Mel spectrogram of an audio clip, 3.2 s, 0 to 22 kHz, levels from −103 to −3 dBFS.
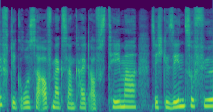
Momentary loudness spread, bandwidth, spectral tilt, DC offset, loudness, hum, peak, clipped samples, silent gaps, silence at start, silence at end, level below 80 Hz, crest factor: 8 LU; 17 kHz; -5 dB/octave; under 0.1%; -23 LUFS; none; -8 dBFS; under 0.1%; none; 0 s; 0 s; -64 dBFS; 16 dB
